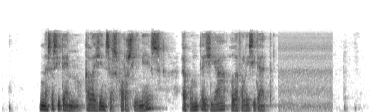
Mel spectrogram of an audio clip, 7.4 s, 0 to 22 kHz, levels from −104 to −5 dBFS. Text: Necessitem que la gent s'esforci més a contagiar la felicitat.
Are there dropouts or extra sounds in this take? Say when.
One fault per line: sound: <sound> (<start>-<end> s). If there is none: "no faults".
no faults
